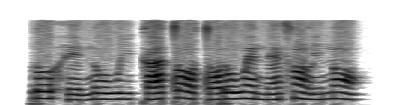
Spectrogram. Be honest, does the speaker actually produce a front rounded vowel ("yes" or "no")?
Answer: no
